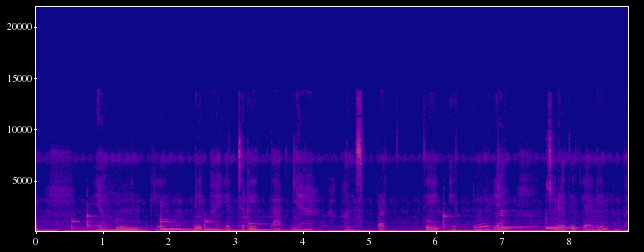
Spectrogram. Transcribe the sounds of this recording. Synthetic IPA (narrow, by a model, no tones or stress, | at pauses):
jaŋmuŋkɪndiʔahɪrt͡ʃəɾit̪aɲaː | kansə̥pər | t̪iːt̪ujaŋ | sudaht̪ərd͡ʒadilampa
